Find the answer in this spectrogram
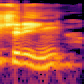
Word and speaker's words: श्रीं: हिंग बोलना है। श्री बोलना है। हिम नहीं बोलना। श्रीम नहीं बोलना। यहां पर अनुस्वार में ग का उच्चारण करना है। मैं का उच्चारण नहीं करना।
